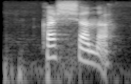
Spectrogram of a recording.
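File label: "кассяна", Komi, female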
